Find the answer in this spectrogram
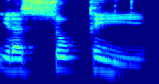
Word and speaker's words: إلى السوق: And notice also it's a sin, which is from haruf shamsi, it's a sun letter. So ilas, ilas. So it goes right to the sound of the lam and the sin, they merge together. So it goes straight to it. That's why you see the shadda there.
